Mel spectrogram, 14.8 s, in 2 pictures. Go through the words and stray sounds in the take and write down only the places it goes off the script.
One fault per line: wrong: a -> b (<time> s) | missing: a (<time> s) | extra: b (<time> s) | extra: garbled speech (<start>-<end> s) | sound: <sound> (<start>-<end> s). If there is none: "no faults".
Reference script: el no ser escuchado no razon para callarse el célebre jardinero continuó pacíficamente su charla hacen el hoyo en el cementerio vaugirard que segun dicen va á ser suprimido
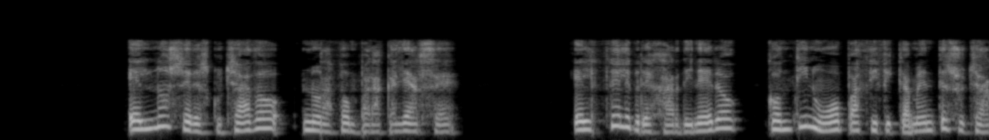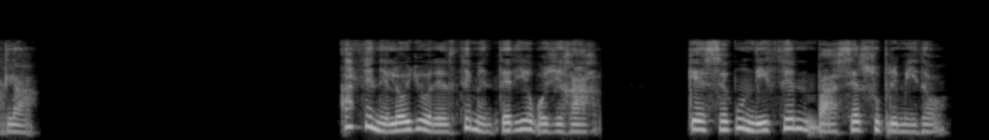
no faults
